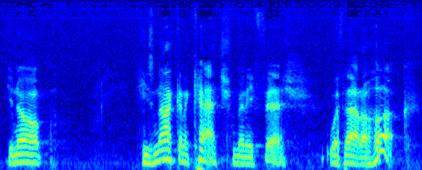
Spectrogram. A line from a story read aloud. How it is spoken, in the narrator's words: he warmly, graciously, kindly, with a gracious thoughtfulness, said to me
